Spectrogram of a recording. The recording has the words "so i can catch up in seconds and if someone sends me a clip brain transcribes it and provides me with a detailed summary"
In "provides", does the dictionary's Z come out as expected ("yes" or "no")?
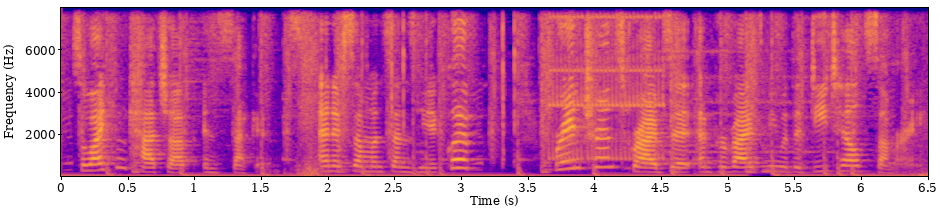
yes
